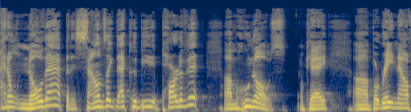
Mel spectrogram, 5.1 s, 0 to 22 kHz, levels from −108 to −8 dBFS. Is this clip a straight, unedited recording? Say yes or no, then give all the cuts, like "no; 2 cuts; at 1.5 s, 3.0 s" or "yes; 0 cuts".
yes; 0 cuts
